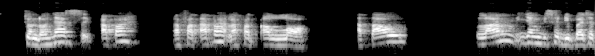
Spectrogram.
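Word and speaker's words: الله: Allah sah full jalalah Allah itu kan lam ya toh Allah itu lam ya ada huruf lam nya di tengahnya Nah itu cara pengucapannya adalah dia ditekuk lidahnya ya jadi lebih dalem dah kek mau kok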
